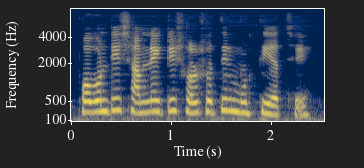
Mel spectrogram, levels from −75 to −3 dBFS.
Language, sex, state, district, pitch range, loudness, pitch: Bengali, female, West Bengal, Cooch Behar, 230-270 Hz, -15 LUFS, 250 Hz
